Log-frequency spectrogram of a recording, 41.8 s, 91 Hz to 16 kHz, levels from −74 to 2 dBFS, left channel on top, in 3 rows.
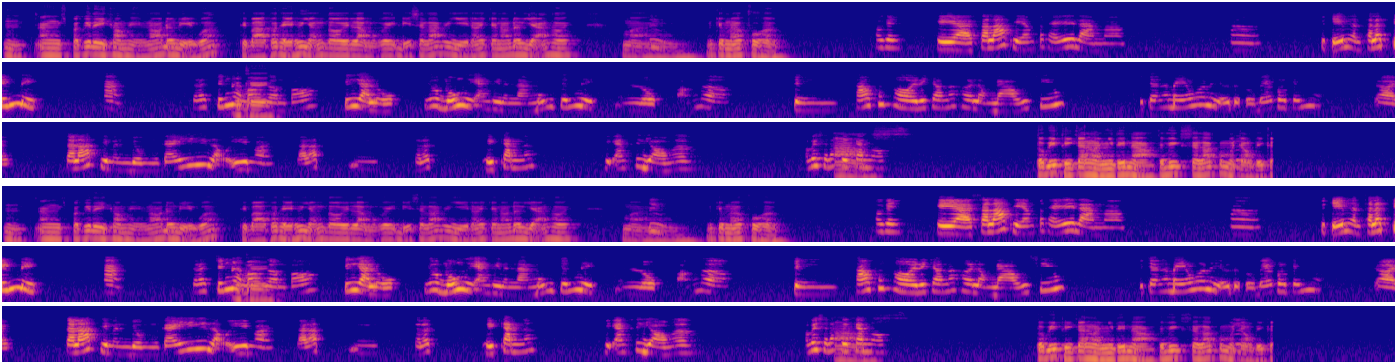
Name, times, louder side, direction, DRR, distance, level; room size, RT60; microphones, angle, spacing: voice 1, 0.0-5.8 6.2-7.8 16.2-16.6 36.2-36.5 38.2-40.6, left 1 dB, 40° left, 2.8 m, -28 dB
voice 2, 9.4-11.2 12.3-12.6 13.3-14.3 15.0-15.1 15.8-17.1 17.4-17.9 18.2-19.9 20.2-21.2 21.9-24.6 25.4-27.1 27.7-27.9 28.5-30.6 30.8-31.0 31.3-31.6 32.0-32.2 32.7-33.2 33.9-34.8 35.9-36.7 40.2-40.4, right 2 dB, 85° right, 3.6 m, -24 dB
head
